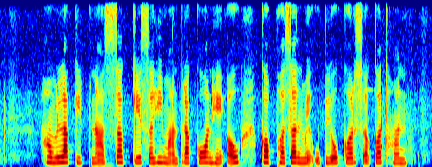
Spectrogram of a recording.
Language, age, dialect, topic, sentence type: Chhattisgarhi, 18-24, Northern/Bhandar, agriculture, question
